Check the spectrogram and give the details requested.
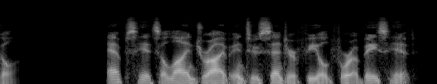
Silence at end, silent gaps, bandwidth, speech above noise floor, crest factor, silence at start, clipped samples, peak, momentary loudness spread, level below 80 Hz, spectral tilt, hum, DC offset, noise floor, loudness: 0.1 s; 0.26-1.01 s; 10 kHz; over 66 dB; 20 dB; 0 s; under 0.1%; -4 dBFS; 7 LU; -44 dBFS; -5 dB/octave; none; 0.8%; under -90 dBFS; -25 LUFS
